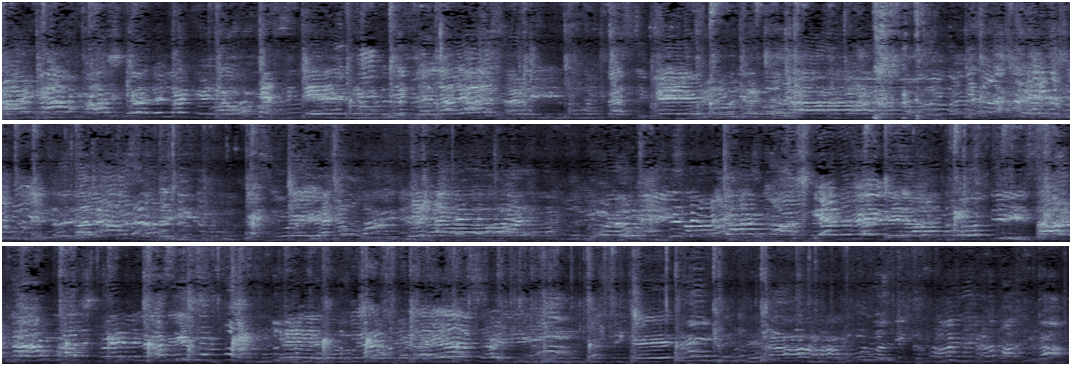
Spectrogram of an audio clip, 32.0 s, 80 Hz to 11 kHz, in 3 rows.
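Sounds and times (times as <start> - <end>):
women clapping hands: 0.0 - 14.2, 17.0 - 29.8
women singing: 0.0 - 32.0.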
